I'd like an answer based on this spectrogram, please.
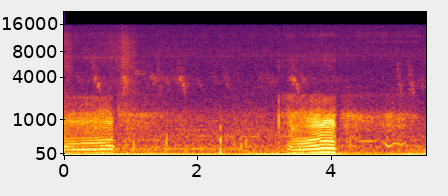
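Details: Snoring Pekingese dog, two harmonic-rich rasping breaths about two and a half seconds apart, each under a second long, over a low steady hum.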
